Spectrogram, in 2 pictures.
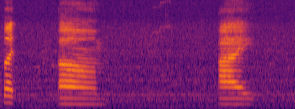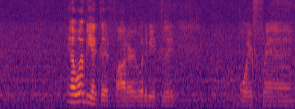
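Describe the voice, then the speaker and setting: A man in his twenties talking in a personal video diary, halting and rambling with many restarts. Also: on the high side, fairly even intonation, fairly bright tone, a little hiss or hum, rough recording. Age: 20s. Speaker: vlogger.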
